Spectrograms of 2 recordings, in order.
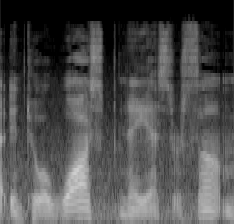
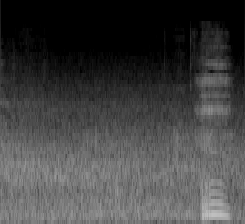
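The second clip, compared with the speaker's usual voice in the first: soft gasp; 6 semitones higher, 9 dB quieter than usual. Real, not acted. Spots the wounded wasp.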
